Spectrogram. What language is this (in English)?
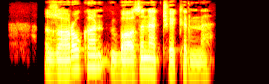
Kurdish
